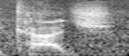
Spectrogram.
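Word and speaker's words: caid: Well, the ancient word in the Irish language for football in the south of the country would be kaj, which is spelled c a i d, which is the Irish word or the old Irish word for a pig's bladder.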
